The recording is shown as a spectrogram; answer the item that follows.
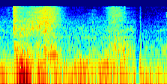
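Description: Low background noise of a voice-over recording, with a soft rushing noise that starts just after the beginning and fades over about a second.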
